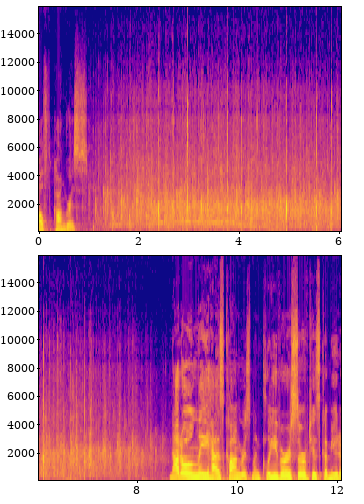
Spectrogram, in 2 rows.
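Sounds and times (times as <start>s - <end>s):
audience applauding: 1.0s - 8.6s.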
